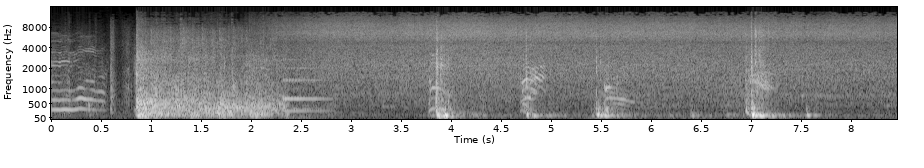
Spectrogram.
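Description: A brief yell, then from about a second in the steady hiss of showers running, broken by four blows with grunts as men fight under the spray.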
